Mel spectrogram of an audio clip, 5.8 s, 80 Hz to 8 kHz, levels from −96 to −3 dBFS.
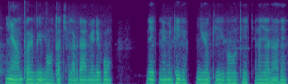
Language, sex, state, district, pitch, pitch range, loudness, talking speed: Hindi, male, Uttar Pradesh, Hamirpur, 120 Hz, 120-125 Hz, -39 LUFS, 210 wpm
